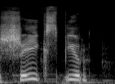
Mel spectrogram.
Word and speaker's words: Шекспир: Шекспир, так uh-huh.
